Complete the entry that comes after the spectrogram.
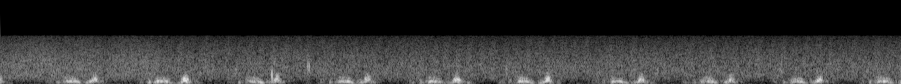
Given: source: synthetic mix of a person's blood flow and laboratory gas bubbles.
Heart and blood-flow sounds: Doppler ultrasound of blood flow; precordium
2.69-2.76 s: bubbles
3.06-3.12 s: bubbles
From the record:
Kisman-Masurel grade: 113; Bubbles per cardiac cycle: 1 to 2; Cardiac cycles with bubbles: 1 to 10%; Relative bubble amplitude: loud (0.450 to 0.775); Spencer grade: 1 (occasional bubble signal discernible with the cardiac motion signal, with majority of cardiac periods free of bubbles); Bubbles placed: anywhere in the cardiac cycle

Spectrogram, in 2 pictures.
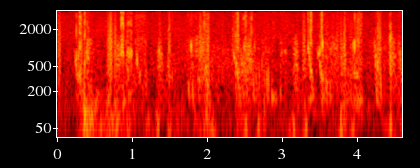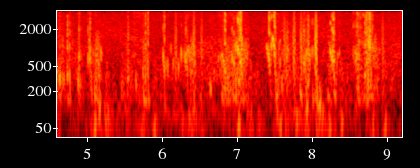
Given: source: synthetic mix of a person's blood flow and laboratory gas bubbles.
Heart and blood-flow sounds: Doppler ultrasound of blood flow; subclavian vein
0.24-0.51 s: bubbles
0.84-1.24 s: bubbles
1.35-1.45 s: bubbles
1.55-1.58 s: bubbles
1.74-2.08 s: bubbles
2.36-3.10 s: bubbles
3.37-3.79 s: bubbles
3.85-4.12 s: bubbles
4.22-4.42 s: bubbles
4.55-5.26 s: bubbles
5.46-5.89 s: bubbles
6.01-6.45 s: bubbles
6.63-7.18 s: bubbles
7.39-7.71 s: bubbles
7.83-8.39 s: bubbles
8.56-8.96 s: bubbles
From the record:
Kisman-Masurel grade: 242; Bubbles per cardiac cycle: several, 3 to 8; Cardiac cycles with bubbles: 100%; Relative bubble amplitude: moderate (0.250 to 0.450); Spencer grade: 3 (all of the cardiac periods contain showers or single bubble signals, but not dominating or overriding the cardiac motion signals); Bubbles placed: anywhere in the cardiac cycle

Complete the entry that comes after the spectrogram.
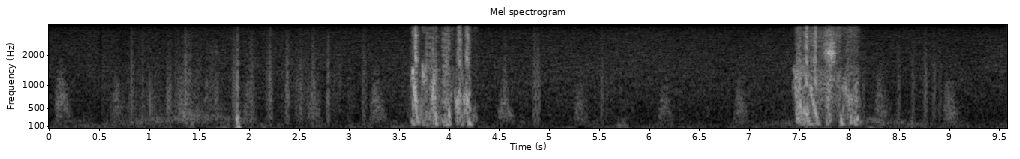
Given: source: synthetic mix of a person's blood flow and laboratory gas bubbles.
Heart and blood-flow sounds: Doppler ultrasound of blood flow; subclavian vein
3.60-4.29 s: bubbles
7.43-8.13 s: bubbles
From the record:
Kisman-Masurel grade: 223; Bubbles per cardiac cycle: several, 3 to 8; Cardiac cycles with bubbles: 10 to 50%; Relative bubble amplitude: loud (0.450 to 0.775); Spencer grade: 2 (many but less than half of the cardiac periods contain bubble signals, singularly or in groups); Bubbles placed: anywhere in the cardiac cycle

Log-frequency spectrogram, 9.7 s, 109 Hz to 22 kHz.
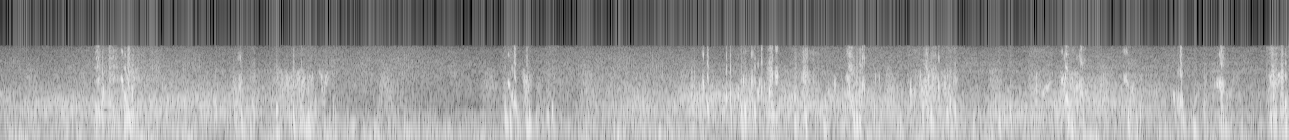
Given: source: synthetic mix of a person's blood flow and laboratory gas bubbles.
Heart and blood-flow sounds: Doppler ultrasound of blood flow; subclavian vein
0.59-1.17 s: bubbles
1.59-1.94 s: bubbles
2.02-2.54 s: bubbles
3.75-4.19 s: bubbles
5.16-5.36 s: bubbles
5.42-6.64 s: bubbles
6.73-7.25 s: bubbles
7.47-7.63 s: bubbles
7.71-8.28 s: bubbles
8.42-8.60 s: bubbles
8.74-9.34 s: bubbles
9.49-9.67 s: bubbles
From the record:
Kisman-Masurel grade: 333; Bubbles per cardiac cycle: rolling drumbeat, 9 or more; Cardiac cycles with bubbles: 50 to 99%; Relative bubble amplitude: loud (0.450 to 0.775); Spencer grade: 3 (all of the cardiac periods contain showers or single bubble signals, but not dominating or overriding the cardiac motion signals); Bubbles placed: anywhere in the cardiac cycle

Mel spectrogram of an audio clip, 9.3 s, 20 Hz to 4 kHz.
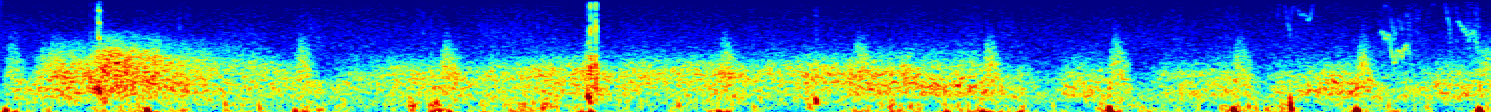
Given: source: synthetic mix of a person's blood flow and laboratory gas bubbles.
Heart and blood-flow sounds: Doppler ultrasound of blood flow; subclavian vein
0.52-0.69 s: bubbles
3.64-3.76 s: bubbles
5.05-5.13 s: bubbles
From the record:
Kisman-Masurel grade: 123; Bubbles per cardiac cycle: 1 to 2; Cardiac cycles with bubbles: 10 to 50%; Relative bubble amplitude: loud (0.450 to 0.775); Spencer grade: 2 (many but less than half of the cardiac periods contain bubble signals, singularly or in groups); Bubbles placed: anywhere in the cardiac cycle

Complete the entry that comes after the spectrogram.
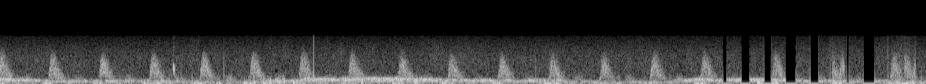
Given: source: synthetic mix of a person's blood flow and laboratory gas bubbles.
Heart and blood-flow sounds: Doppler ultrasound of blood flow; subclavian vein
1.71-1.77 s: bubbles
From the record:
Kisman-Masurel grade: 123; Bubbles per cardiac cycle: 1 to 2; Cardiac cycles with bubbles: 10 to 50%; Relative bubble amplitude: loud (0.450 to 0.775); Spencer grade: 2 (many but less than half of the cardiac periods contain bubble signals, singularly or in groups); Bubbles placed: anywhere in the cardiac cycle

